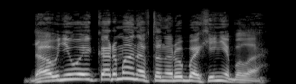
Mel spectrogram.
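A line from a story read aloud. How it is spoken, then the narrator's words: Scoffing snort. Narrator (Russian): хмыкнул командир стражи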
